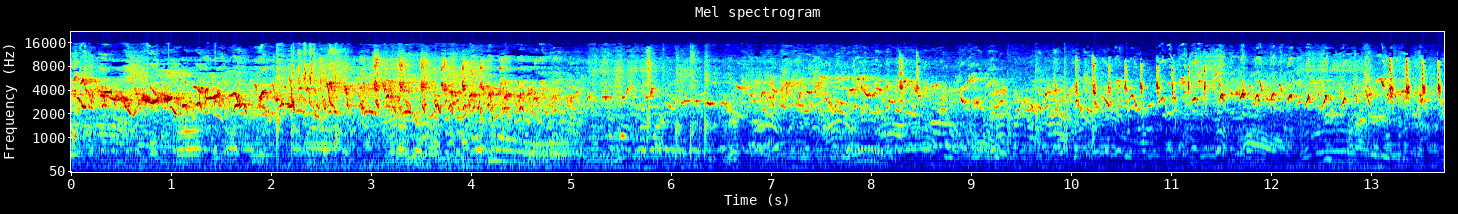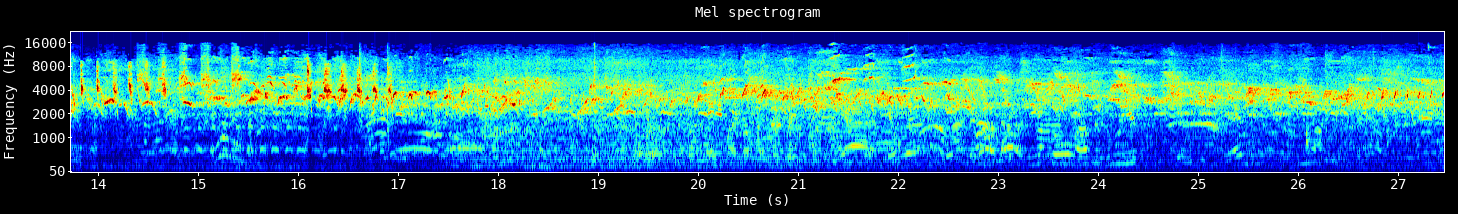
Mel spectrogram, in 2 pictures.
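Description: Many caged birds chirp and sing loudly.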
